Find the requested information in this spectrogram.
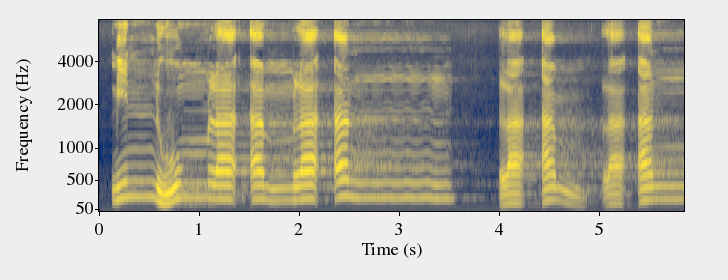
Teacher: Minh mim sukun bertemu lam idhar syafawi. Mim sukun dibaca jelas tanpa mendengung.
